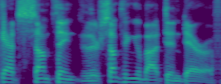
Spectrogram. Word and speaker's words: Dendera: something there's something about dendera for me dendara dendera um yeah they corrected me like three times dendara and it has an H you guys the Americans spell it wrong I was like oh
